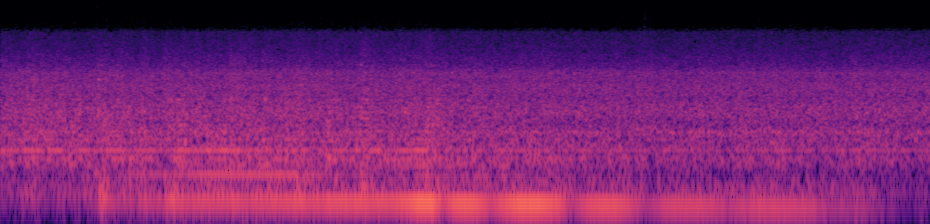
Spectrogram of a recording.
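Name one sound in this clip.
A washing machine motor drones low and louder for a while.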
